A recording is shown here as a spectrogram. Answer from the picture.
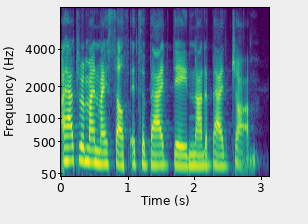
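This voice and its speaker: On a very clean recording with a silent background, a woman with an American accent speaks at a moderate pace with lively intonation. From Washington State, US Pacific Northwest (Federal Way). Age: 20s. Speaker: youth peer support worker. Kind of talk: interview conversation.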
